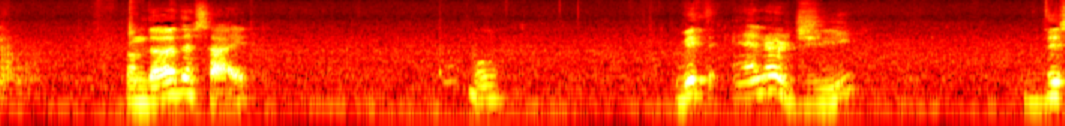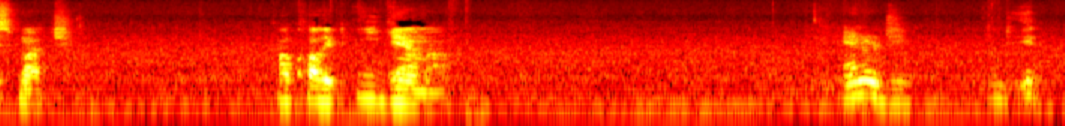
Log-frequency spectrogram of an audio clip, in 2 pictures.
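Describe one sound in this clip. A man speaks calmly in short phrases, close by, as if explaining.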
